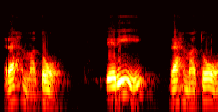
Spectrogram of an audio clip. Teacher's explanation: نون غنہ، نون غنہ آواز ناک میں جائے گی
